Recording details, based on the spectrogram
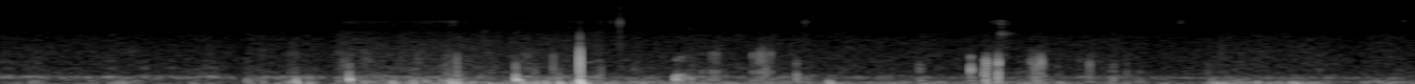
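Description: Irregular gurgles and low rumbling from the belly, a normal sound of digestion after a large meal.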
